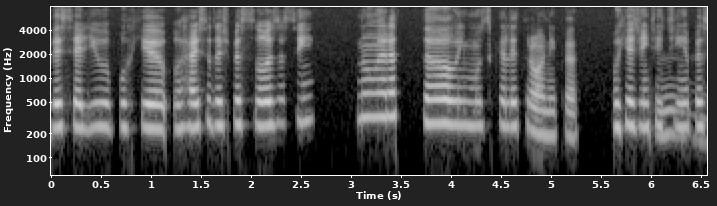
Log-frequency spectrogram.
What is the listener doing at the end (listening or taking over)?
listening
